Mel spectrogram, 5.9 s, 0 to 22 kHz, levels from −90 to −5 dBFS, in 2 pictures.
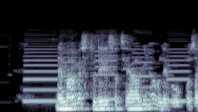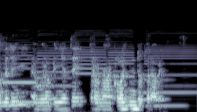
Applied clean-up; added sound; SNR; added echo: classical method Wiener filter.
